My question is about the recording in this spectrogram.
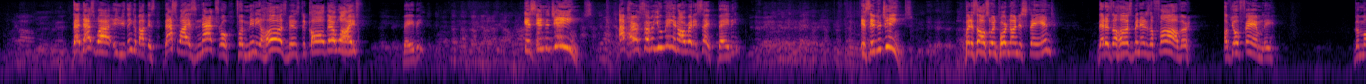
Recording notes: addresses a group of men during the breakout sessions of the 2023 Building the Bridge Conference held at Royalwood Church, Houston, Tx.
